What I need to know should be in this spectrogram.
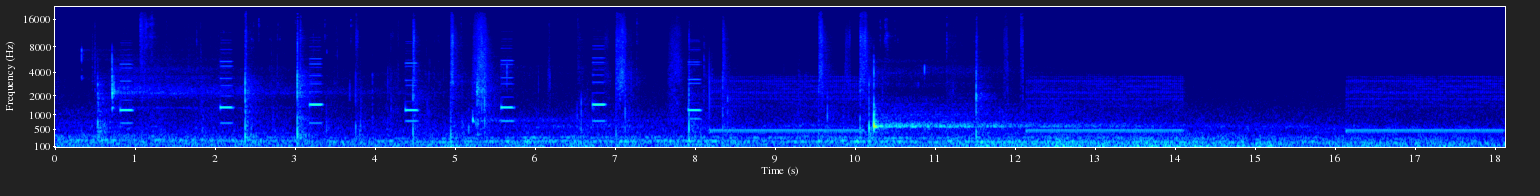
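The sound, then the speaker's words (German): A telephone being dialed for a call in an abandoned clinic building: a quick, uneven run of short key-press beeps, then longer steady tones with brief gaps, all fairly quiet. “Ich sollte jetzt Anton anrufen.”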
